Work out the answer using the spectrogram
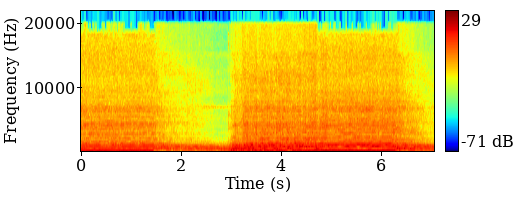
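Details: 2002 Husqvarna 136 chainsaw, about 20 years old, with new aftermarket carburetor, sandblasted repainted muffler with extra cut vents; after tuning it idles high and steady, revs cleanly and drops back smoothly with no stumble; runs healthy.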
